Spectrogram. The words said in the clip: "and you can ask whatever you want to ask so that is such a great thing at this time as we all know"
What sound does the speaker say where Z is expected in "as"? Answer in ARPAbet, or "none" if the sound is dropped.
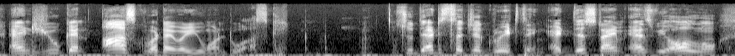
Z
